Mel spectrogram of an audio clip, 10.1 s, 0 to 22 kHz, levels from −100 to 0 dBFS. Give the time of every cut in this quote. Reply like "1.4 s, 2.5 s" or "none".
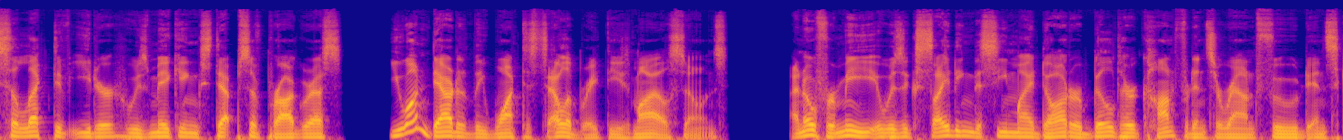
5.9 s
